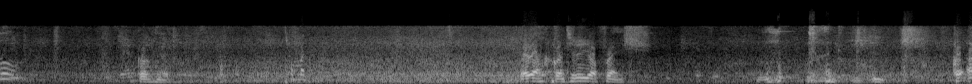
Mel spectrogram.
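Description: A man speaks loudly with animation through a microphone in a large echoing hall.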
